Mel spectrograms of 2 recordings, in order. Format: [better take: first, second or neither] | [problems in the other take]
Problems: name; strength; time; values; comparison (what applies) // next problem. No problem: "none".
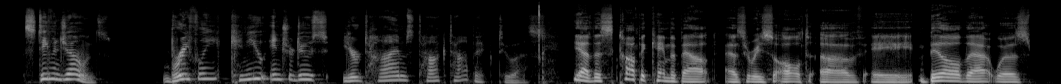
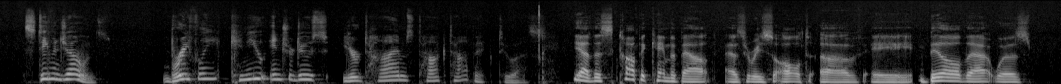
first | hiss; noticeable; throughout; 15 dB below the speech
